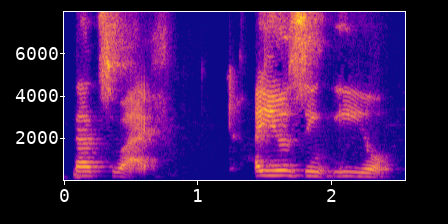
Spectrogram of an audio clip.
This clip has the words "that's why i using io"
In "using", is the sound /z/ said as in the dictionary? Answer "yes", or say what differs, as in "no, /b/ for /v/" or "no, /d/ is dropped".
yes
